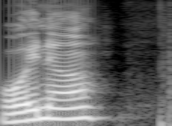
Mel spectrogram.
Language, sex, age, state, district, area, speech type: Nepali, male, 18-30, West Bengal, Jalpaiguri, rural, read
